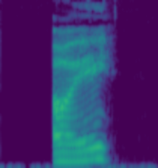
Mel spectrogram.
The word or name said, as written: oj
